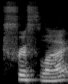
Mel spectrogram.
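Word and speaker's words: Triphala: One is start this supplement called TRFla. It's spelled T R I P H A L A.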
